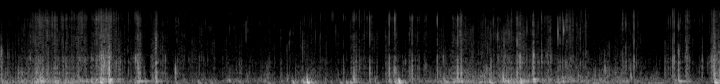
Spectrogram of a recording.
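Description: A fingernail scratches across the porous surface of a large yellow cellulose sponge held over the microphones. The result is a dense run of close, dry crunching and crinkling scrapes, low and muffled, with occasional sharper bright clicks standing out.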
